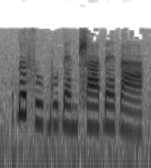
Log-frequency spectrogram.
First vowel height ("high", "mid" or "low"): mid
